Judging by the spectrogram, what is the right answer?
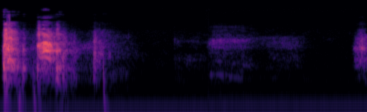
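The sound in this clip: A few short, harsh coughs in quick succession from a person with a persistent cough that hampers speaking, then near silence and one brief soft sound.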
